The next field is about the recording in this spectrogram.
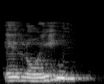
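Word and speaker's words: אלהים: En esas 7 palabras dice Bereshit, Bara, Elohim, Et, que es la palabra que no traduce, et ha-chamayim beet ha-aretz. Así se pronuncia eso en hebreo. Pero se fija usted que la puna, berechit, bara Elohim, son palabra 1, 2, 3.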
